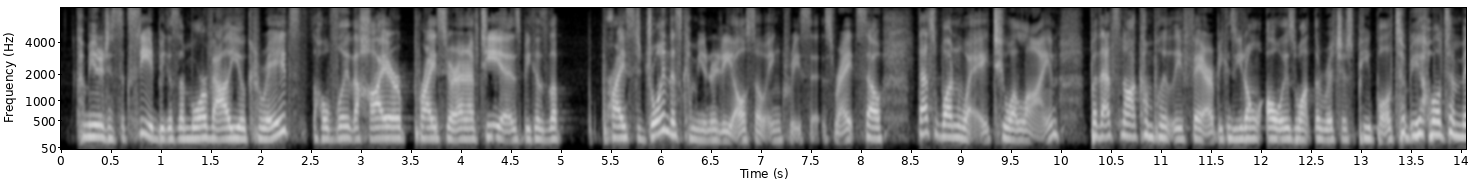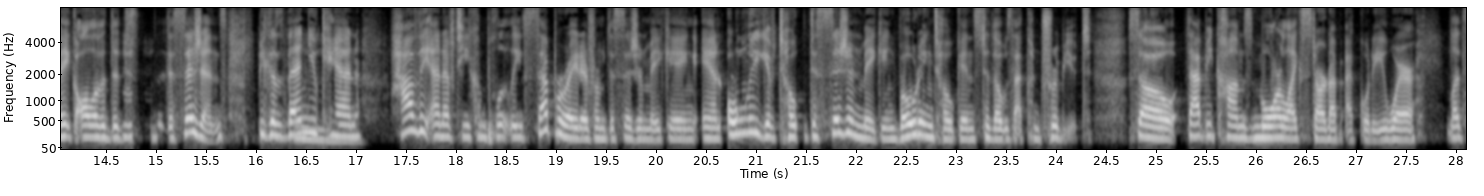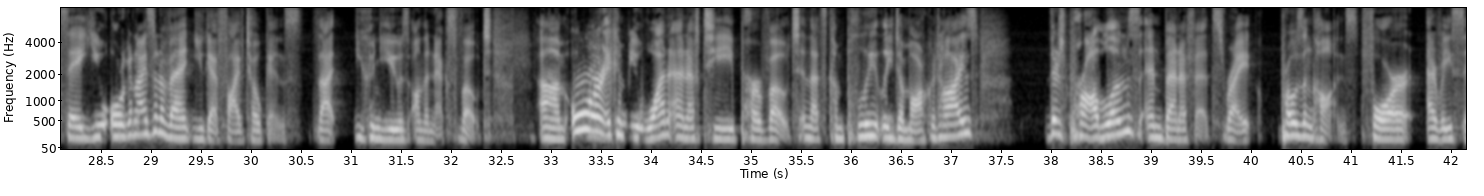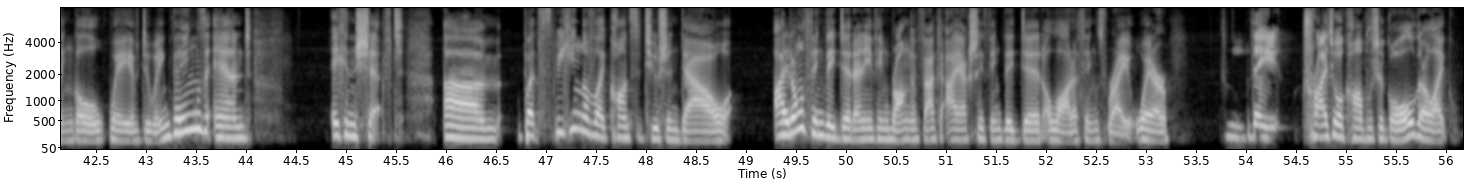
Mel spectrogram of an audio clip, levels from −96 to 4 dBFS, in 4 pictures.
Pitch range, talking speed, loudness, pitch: 175-215 Hz, 185 wpm, -19 LUFS, 190 Hz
